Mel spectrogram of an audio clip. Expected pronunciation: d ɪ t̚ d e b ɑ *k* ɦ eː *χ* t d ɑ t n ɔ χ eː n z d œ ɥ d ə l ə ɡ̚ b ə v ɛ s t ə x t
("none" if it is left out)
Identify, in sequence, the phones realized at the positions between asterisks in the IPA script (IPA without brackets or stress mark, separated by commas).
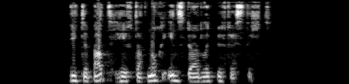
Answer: t, f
